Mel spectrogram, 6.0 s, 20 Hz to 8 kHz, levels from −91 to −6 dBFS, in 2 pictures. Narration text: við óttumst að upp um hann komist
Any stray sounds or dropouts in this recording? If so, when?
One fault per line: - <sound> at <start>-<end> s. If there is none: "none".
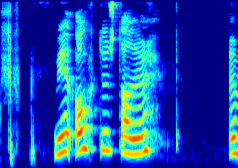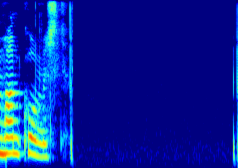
none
